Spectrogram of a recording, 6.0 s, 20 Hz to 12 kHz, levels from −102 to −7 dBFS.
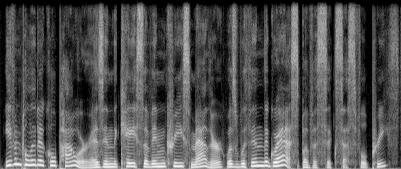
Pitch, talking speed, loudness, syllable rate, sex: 225 Hz, 160 wpm, -18 LUFS, 5.0 syllables/s, female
